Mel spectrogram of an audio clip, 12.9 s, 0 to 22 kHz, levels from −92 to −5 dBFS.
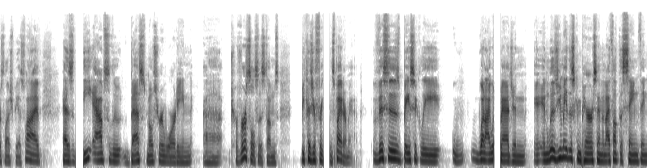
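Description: Speech with three Bluetooth stalls, each a short drop to dead silence: 1.51 to 1.68 s (about 155 ms, just before "absolute best most rewarding"), 6.47 to 6.61 s (about 124 ms, after "traversal systems because you're"), and 9.87 to 10.03 s (about 148 ms, after "is basically what I"). The likely cause is the headphone buffer running dry while interfered packets were resent. Unlike codec packet-loss concealment, the gaps are true silence with no smeared or repeated fragments.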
